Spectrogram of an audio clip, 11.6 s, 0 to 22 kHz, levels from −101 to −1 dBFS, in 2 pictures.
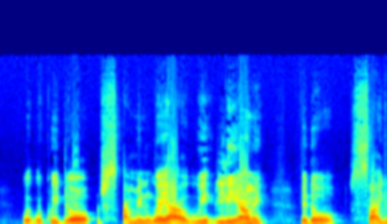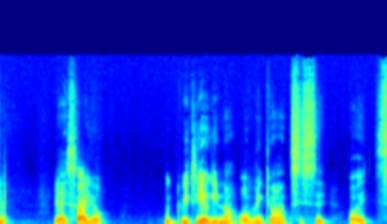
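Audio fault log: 1.07–1.19 s, 1.86 s, 2.44–2.68 s, 3.59–3.72 s, 5.56–5.63 s: hard clipping. Speech peaks overrun the stage's limit by about 2 to 5 dB, worst at 2.44 s. They are sliced flat, and the squared tops add high harmonics heard as crackly fuzz.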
